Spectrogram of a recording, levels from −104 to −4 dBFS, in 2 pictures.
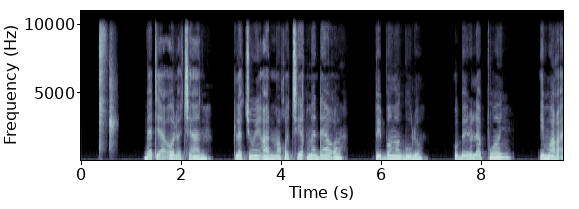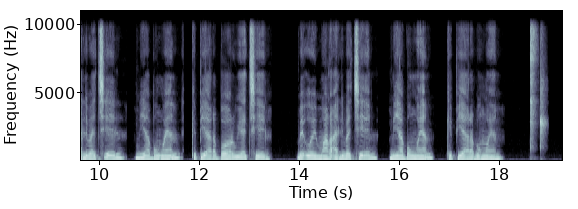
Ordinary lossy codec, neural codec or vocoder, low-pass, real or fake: none; vocoder, 22.05 kHz, 80 mel bands, Vocos; 9.9 kHz; fake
